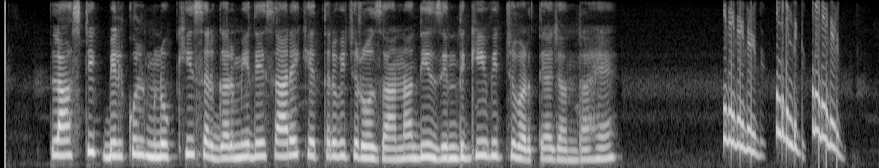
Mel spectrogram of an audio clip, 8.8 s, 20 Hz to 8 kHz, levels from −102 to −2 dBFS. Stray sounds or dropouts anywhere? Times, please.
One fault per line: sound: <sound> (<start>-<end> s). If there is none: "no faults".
sound: chirp (7.2-8.5 s)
